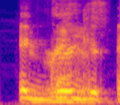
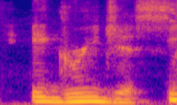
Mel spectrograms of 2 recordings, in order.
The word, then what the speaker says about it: egregious: We have Ermic the Evil versus Egbert the Edgerlurious. Egregious words. – I'm hearing a pirate's quote in my head. It's pronounced egregious.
